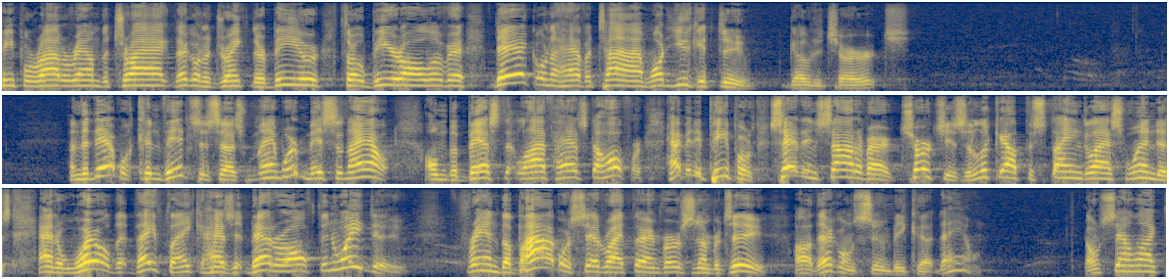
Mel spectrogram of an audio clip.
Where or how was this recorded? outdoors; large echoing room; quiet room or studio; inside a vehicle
large echoing room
